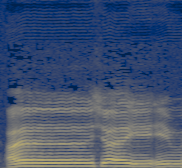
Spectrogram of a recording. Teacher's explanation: Ain baris atas bertemu nun memang asalnya bunyi an. Tapi bila datang shin disamarkan kadar panjang dua harakat. An syai'in. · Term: ikhfa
